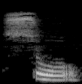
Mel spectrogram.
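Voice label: "saw", English; verbs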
